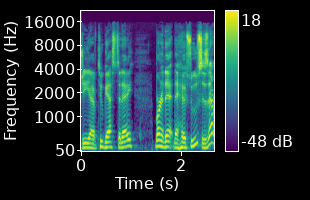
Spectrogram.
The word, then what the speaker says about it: Bernadette de Jesus: Bernadette de Jesus, is that right? Yes. I pronounced it right.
